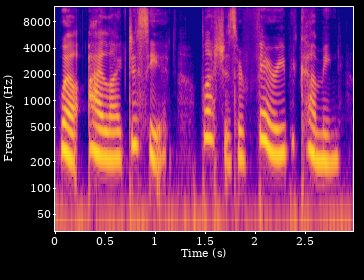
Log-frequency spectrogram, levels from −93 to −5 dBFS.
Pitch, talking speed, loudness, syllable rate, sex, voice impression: 250 Hz, 200 wpm, -20 LUFS, 6.3 syllables/s, female, very feminine, slightly young, thin, tensed, slightly powerful, bright, slightly soft, clear, fluent, slightly raspy, cute, intellectual, very refreshing, sincere, calm, friendly, very reassuring, unique, elegant, slightly wild, very sweet, very lively, kind, slightly sharp, light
